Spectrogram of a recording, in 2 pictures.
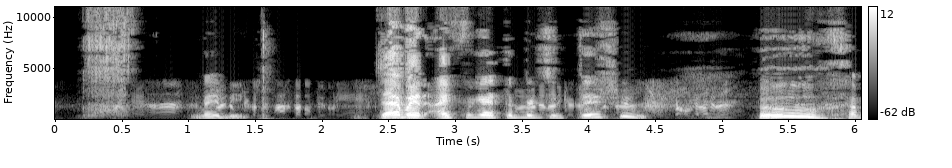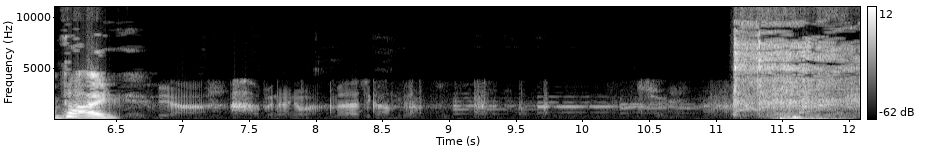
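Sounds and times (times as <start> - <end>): faint background music: 0.0 - 12.0
man blowing his nose: 0.2 - 0.6, 11.2 - 12.0.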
